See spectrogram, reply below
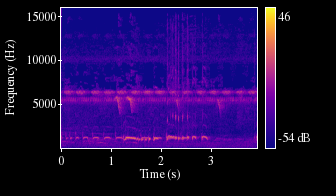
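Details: Local Zebra Dove singing as a lure to set silent doves singing: a stuttering phrase of quick coos building to louder rolling notes, ending in silence save a steady high whine.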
